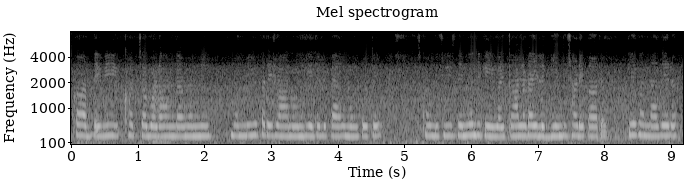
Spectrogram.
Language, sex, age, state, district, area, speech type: Dogri, female, 18-30, Jammu and Kashmir, Samba, rural, spontaneous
